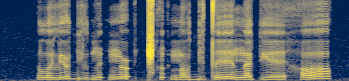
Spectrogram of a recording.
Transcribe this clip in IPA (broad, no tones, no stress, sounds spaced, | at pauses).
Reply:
l o lʲ ə˞ bʲ ə lʲ b ẽ ʔ n ə˞ ʔ ǁʰ ə̃ ʔ mʲ a lˠ bʲ ʌ t̪ eː n̪ æ pʲ eː h ʌ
